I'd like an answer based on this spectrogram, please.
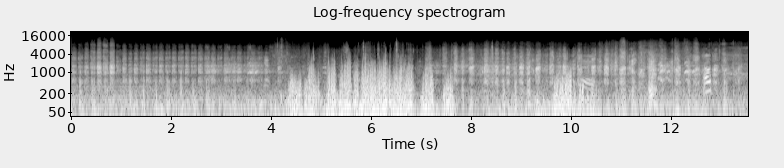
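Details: Danny, a Belgian Malinois in the Philippines, panting hard during a game of fetch: fast, rapid breathy puffs nearly three per second, swelling louder in the middle stretch, with faint background noise.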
